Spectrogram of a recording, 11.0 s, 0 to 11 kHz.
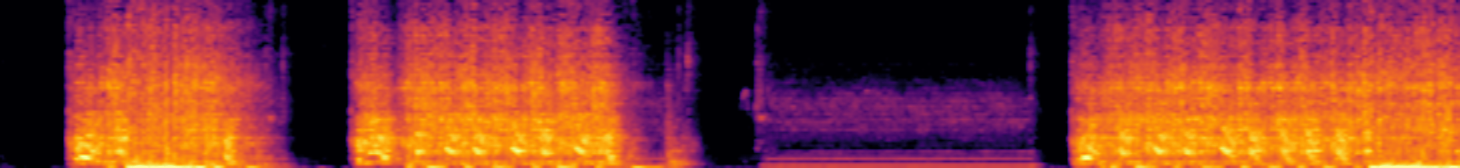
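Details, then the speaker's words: Victory V-twin motorcycle built from mixed parts, running very lean: revs in rough bursts but dies returning to idle; sounds like fuel pressure loss yet gauge shows 60 psi, cause unconfirmed. "If I give it throttle, it'll rev up, but when it comes back down to idle, it just wants to die, which sounds like a loss of fuel pressure."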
